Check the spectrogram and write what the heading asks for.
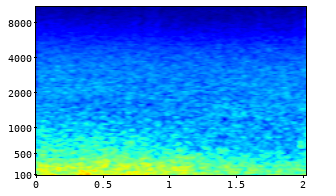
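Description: Heavy rain pouring down on a flooded street, a steady hiss with a low rumble underneath.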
